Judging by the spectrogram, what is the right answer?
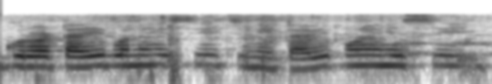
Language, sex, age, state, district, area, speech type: Odia, female, 45-60, Odisha, Bargarh, urban, spontaneous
